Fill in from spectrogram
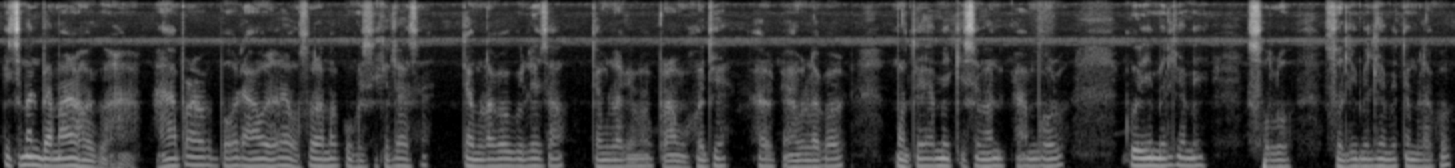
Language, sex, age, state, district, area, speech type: Assamese, male, 60+, Assam, Majuli, urban, spontaneous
